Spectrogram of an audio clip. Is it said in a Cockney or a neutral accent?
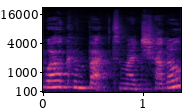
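Cockney. It is said in a slightly Cockney accent.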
